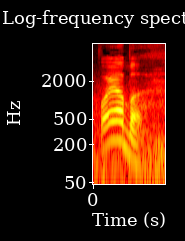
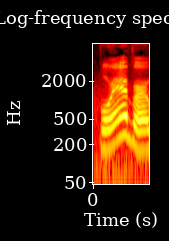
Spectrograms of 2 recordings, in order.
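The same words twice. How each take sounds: First: The word is drawled and lengthened. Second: The word is said without a drawl. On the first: "we say forever" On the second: "instead of we saying forever"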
